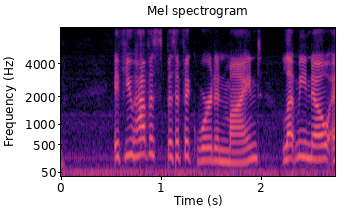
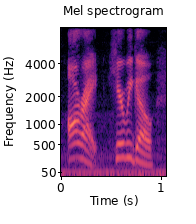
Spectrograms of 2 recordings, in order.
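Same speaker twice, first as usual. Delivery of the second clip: normal talking voice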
